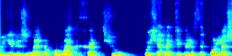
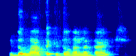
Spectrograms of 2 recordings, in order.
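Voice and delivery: usual speaking voice

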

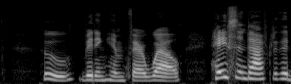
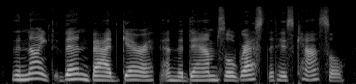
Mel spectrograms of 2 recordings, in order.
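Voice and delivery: usual speaking voice

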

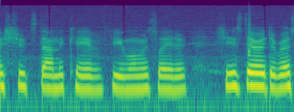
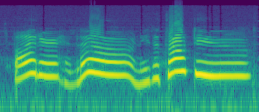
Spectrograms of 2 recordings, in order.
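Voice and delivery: put-on high girl voice; 11 semitones higher, 3 dB louder than usual. Voicing character calling into cave.

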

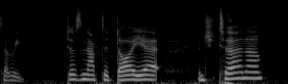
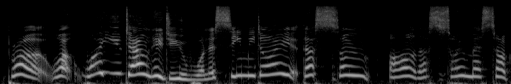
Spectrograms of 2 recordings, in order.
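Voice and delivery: whiny complaint; 10 semitones higher, 5 dB louder than usual. Acted. Turnus whining at his sister.

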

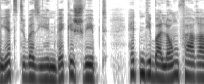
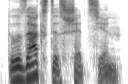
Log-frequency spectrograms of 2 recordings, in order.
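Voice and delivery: grumbled reply; 3 semitones lower, slower than usual. A narrator's reading. Mitch answering the others about the teacher, grumbling. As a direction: grumble it, dropping away on the last word. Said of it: "brummte Mitch".

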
